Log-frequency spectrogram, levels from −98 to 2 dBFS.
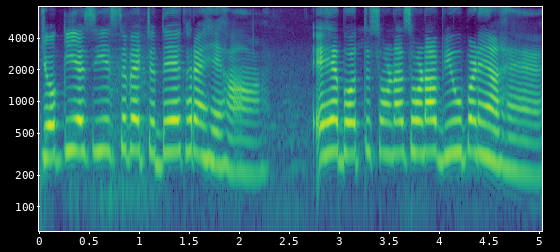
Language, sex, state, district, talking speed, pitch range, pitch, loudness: Punjabi, female, Punjab, Kapurthala, 180 wpm, 290-335 Hz, 320 Hz, -14 LUFS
